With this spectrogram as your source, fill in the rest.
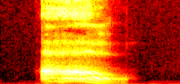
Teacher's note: A high-pitched O signals surprise.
